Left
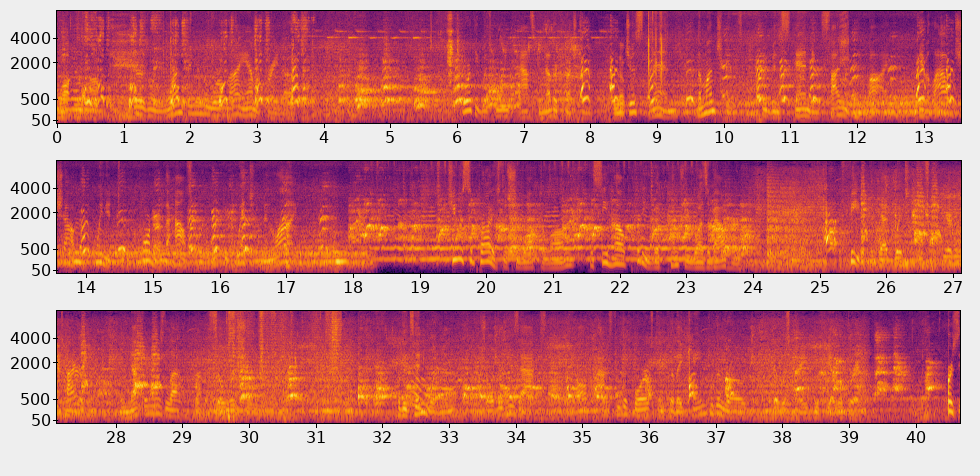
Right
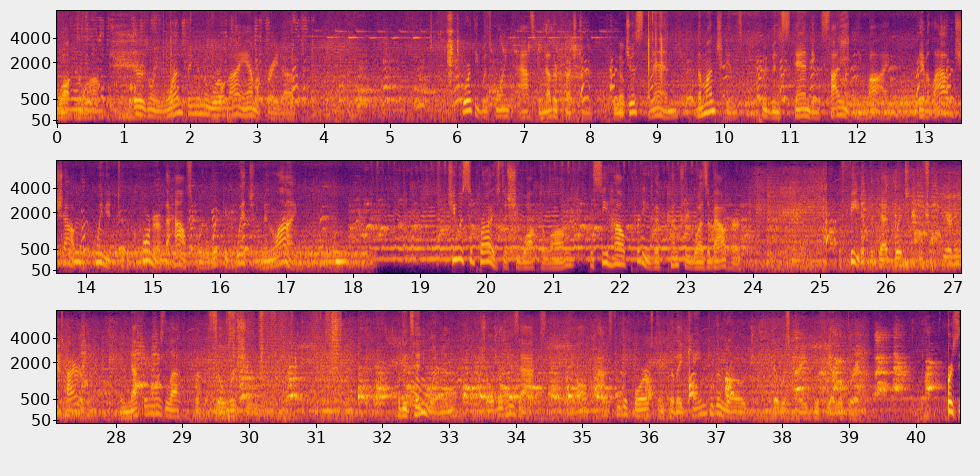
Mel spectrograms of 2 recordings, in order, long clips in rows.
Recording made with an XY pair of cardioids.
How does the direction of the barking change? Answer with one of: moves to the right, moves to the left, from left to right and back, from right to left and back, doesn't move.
moves to the right.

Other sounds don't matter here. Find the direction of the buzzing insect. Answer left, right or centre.
centre.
